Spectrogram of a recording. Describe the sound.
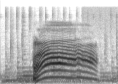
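A person imitates a bear growl: one loud, sustained voiced cry lasting just over a second, starting abruptly and sounding more like a strained, nasal yowl than a deep rumble.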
